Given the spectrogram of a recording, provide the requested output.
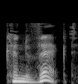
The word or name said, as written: convect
